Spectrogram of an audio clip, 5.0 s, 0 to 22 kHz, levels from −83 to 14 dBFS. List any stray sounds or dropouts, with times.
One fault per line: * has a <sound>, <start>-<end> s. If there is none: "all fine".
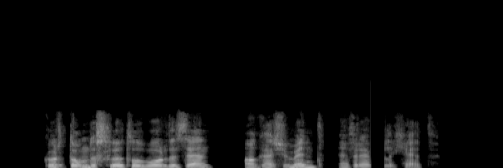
* has a dropout, 3.7-3.8 s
